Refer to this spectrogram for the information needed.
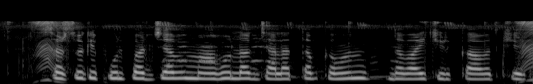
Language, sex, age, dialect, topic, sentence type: Bhojpuri, female, 18-24, Western, agriculture, question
